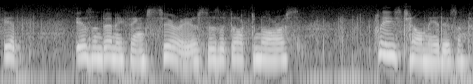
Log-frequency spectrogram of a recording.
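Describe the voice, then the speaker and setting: An actress playing a gentle, worried young wife who is unwell, in an old-time radio drama, with an affectionate manner. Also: female voice, mid-range voice, normal speed, natural voice. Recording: muffled vintage radio, faint noise.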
